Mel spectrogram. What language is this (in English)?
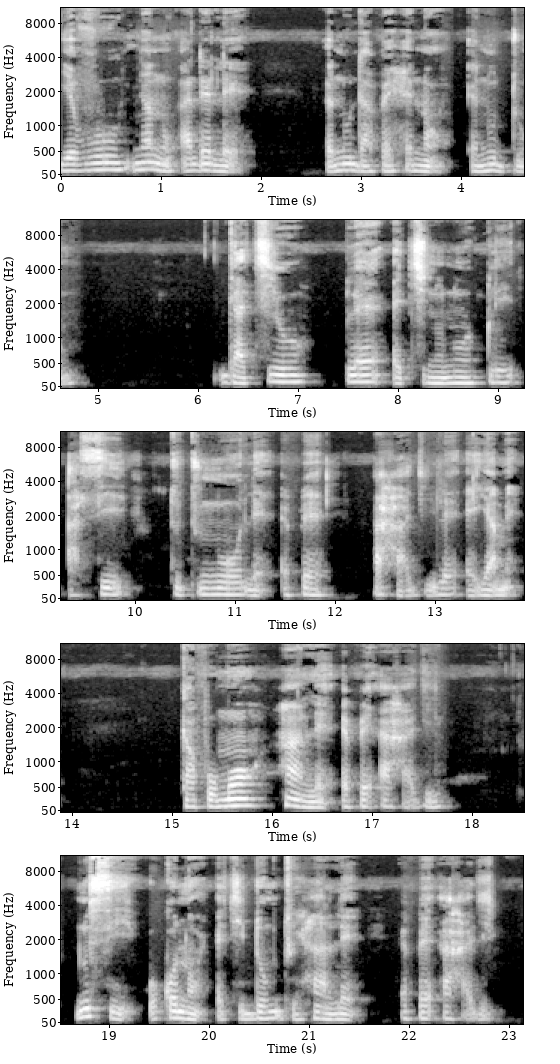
Ewe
